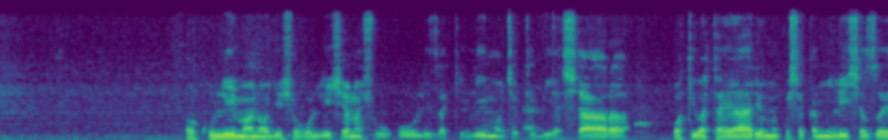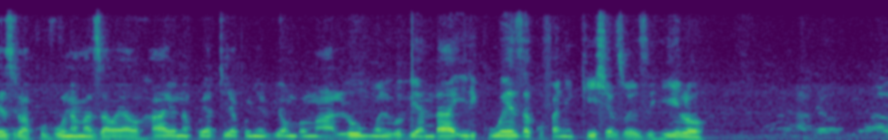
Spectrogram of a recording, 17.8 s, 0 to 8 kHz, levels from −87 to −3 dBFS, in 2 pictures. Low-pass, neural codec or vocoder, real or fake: 7.2 kHz; none; real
